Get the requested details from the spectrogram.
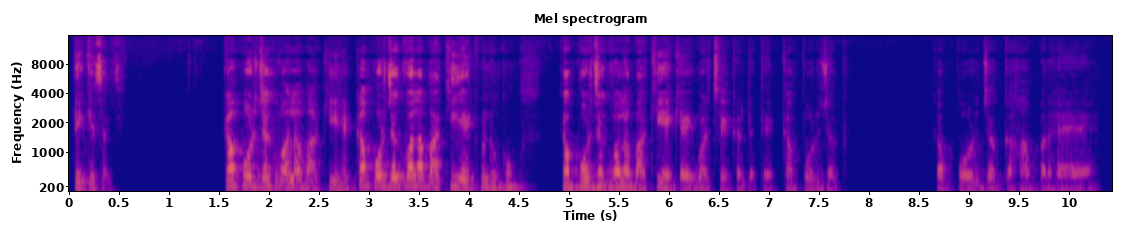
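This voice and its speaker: A man's voice: on the high side, normal speed. A young man teaching a live online exam coaching class, explaining reasoning problems step by step and quizzing his students with rhetorical questions. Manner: lively, addresses students as sir, beta and bhaiya, rhetorical questions.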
